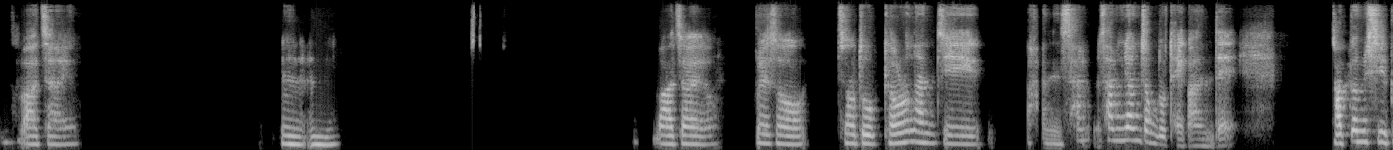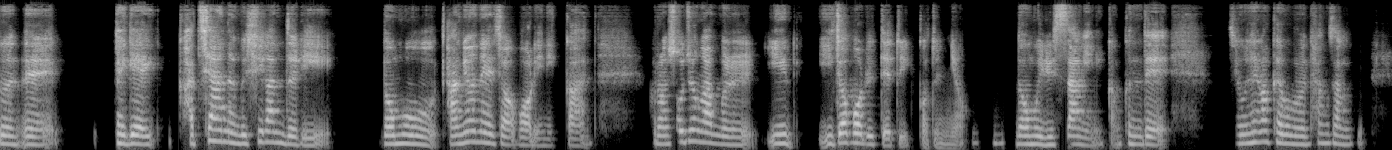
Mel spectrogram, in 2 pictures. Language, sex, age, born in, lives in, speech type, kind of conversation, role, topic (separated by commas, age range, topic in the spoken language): Korean, female, 30-34, South Korea, United States, conversation, unstructured, none, 함께 있을 때 더 행복해지는 순간은 언제인가요?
